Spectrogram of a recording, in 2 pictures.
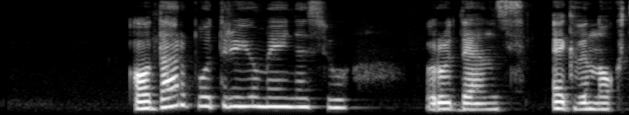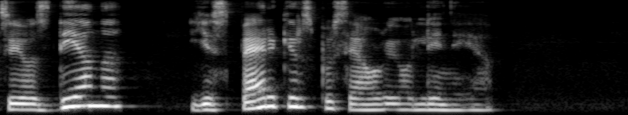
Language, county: Lithuanian, Marijampolė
